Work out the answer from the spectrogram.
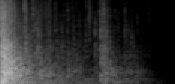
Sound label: Impact Metal Bang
